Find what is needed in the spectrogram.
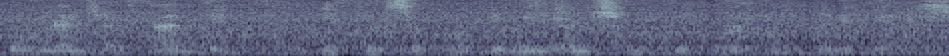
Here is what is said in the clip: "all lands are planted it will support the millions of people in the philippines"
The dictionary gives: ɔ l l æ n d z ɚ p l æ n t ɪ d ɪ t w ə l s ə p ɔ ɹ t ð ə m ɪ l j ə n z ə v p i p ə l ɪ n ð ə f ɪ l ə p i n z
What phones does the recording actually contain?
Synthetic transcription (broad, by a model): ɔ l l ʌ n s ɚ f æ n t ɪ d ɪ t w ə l s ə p ɔ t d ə m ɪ l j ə n s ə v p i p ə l ɪ n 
